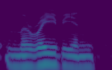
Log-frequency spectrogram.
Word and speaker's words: Moravia: It's called Moravian Revival. Now, anyone who knows anything about geography, Moravia, that's the proper pronunciation, is sort of southern East Germany and Western Czech Republic.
